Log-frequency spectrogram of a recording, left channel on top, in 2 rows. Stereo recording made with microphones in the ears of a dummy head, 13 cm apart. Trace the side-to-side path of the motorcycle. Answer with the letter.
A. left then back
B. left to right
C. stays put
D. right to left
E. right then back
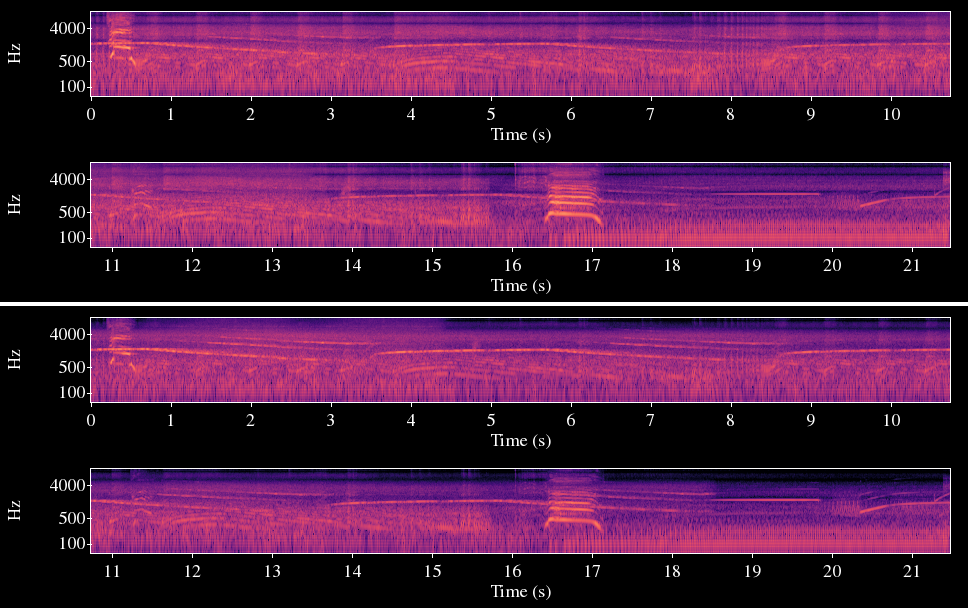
C.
